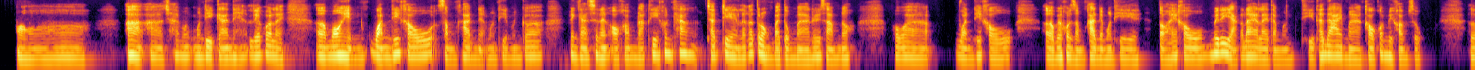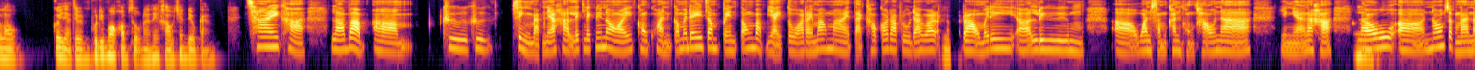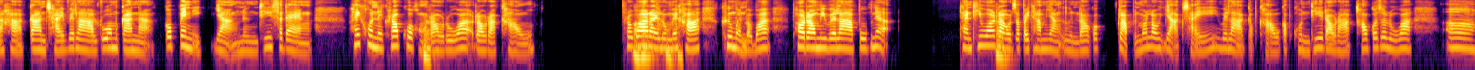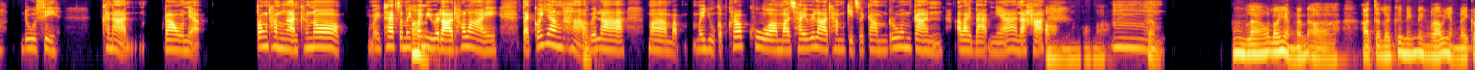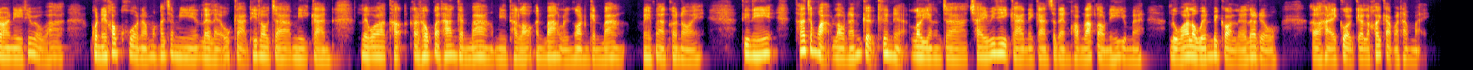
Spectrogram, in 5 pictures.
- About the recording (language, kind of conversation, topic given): Thai, podcast, คุณกับคนในบ้านมักแสดงความรักกันแบบไหน?
- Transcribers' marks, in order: "บางที" said as "มังที"; tapping; other background noise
